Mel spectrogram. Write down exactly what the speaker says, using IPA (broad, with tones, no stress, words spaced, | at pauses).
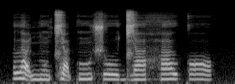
lä̰˦˨ɲũ˨t͡ɕä̰˦˨ kũ˦ʃo˦ʊ̯d͡ʑä˦ ha˦ʊ̯kɔ˦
